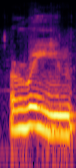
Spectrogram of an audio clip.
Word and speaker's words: reign: careful of the pronunciation rain so g is a silent letter terrain a domini for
